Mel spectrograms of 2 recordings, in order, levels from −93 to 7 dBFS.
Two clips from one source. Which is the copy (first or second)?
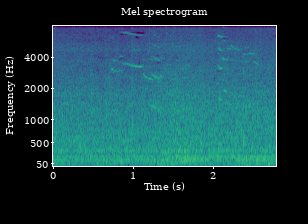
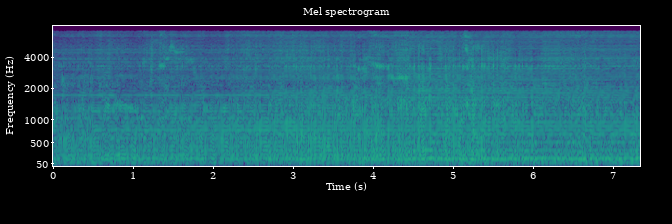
second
